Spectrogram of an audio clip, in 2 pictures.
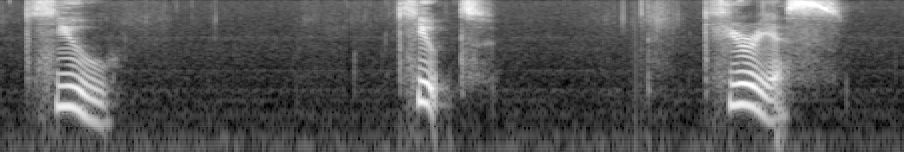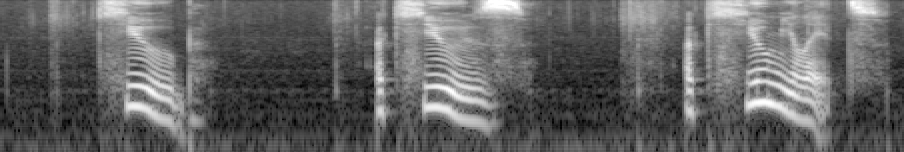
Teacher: After a K sound, often spelled with a C, we also put a Y before a long U.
